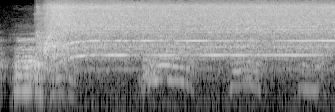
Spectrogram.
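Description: Electric hair dryer switched on about half a second in: its motor spins up quickly, then runs with a steady whine over a loud rush of air.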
